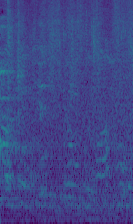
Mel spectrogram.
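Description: Indistinct voices talking quietly among a group of people, over steady outdoor background noise.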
